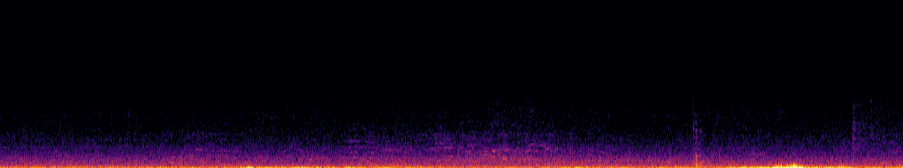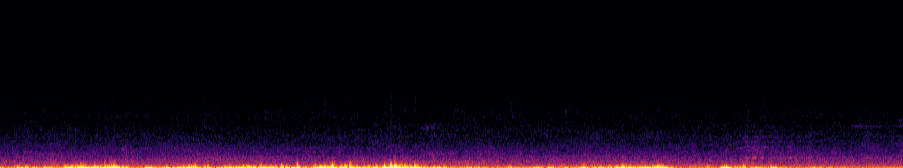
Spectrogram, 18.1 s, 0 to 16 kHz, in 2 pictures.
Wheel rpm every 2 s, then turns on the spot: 0, 0, 0, 0, 0, 0, 0, 0, 0.
none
